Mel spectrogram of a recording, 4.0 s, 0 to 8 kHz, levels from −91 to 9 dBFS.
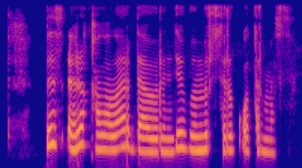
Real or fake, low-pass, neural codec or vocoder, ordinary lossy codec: real; 7.2 kHz; none; none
